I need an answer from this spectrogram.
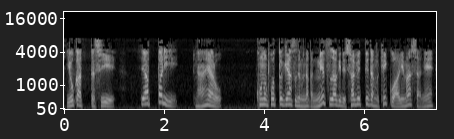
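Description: A man's voice: fairly high pitch, fairly bright tone, dry recording, highs cut off. A young man with a Kansai accent, chatting enthusiastically as a podcast host. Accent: Kansai Japanese. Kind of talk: casual fan podcast chat.

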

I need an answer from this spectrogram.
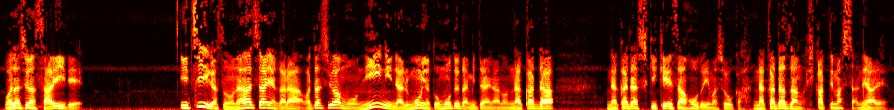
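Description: A man with a Kansai accent chatting alone in a rambling, jokey way, jumping up in pitch to stress a point. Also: expressive, moderate pace, bright, forceful tone, dry recording. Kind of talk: casual solo chat.

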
